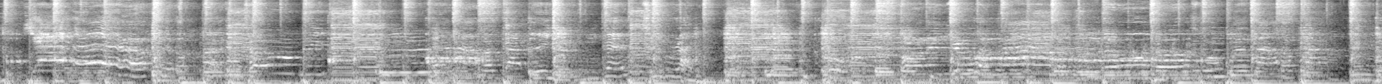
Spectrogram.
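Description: Live soul band playing on stage with a steady drum beat: upright bass, drum kit, electric guitar and saxophones, with a male lead singer singing over them.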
